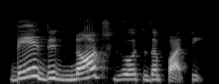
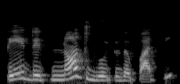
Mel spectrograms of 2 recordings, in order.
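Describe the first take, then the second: First: Said in the usual way. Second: "not" made prominent with a rise in "They did not go to the party"; stress on not. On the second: Shown as a demonstration. Teacher highlighting the negative "not" for learners. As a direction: bring out "not" to mark the negative. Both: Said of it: "It's a negative".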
